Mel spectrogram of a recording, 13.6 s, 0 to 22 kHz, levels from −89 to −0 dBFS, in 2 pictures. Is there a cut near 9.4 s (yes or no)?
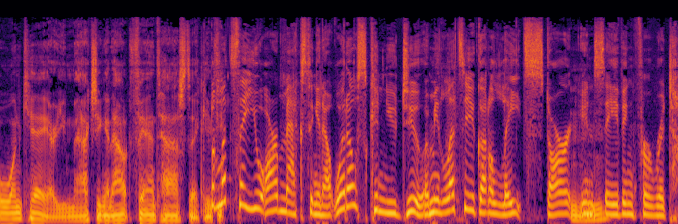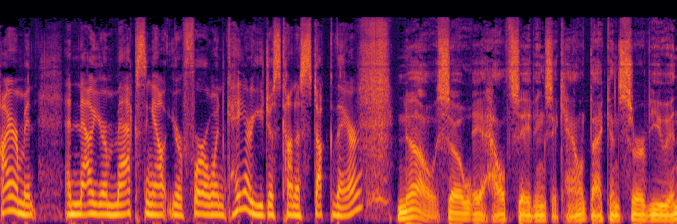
no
